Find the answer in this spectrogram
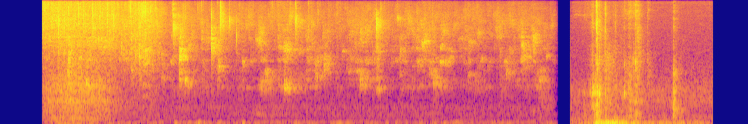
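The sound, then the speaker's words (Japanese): A shower runs with a steady hiss of spraying water for several seconds, then cuts off briefly before a louder burst of splashing and clatter. No one speaks. “はい、では、シャワー行ってきます。”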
